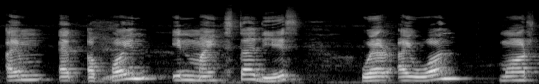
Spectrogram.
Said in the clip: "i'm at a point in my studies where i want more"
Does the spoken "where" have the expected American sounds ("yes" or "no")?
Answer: yes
